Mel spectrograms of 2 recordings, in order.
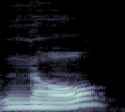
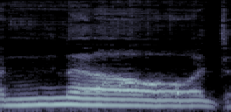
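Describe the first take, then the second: First: It is said bluntly and firmly. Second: It is said hesitantly and softly. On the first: The refusal is directed at a child. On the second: The refusal is directed at a boss.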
